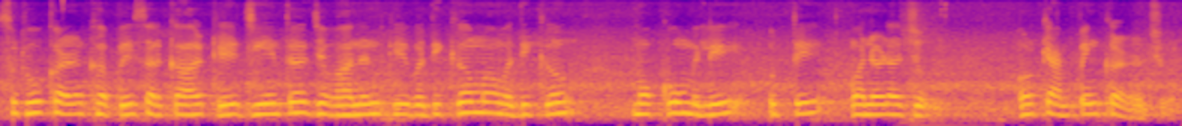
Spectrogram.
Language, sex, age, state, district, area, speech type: Sindhi, female, 45-60, Maharashtra, Mumbai Suburban, urban, spontaneous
